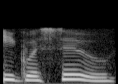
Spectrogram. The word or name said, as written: Iguazu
